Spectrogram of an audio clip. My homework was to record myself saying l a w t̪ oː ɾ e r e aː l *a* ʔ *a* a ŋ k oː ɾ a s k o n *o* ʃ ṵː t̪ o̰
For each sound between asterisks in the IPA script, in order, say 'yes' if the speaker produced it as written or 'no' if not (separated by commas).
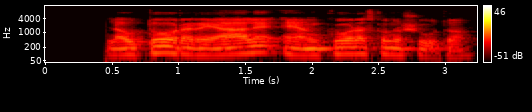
no, no, yes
